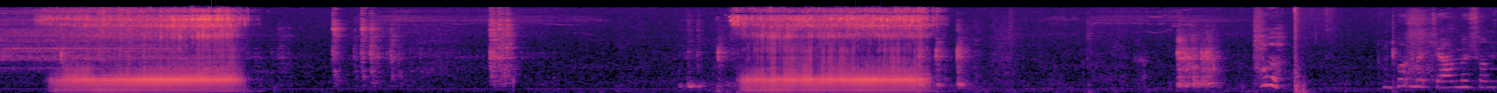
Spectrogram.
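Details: Sleeping French bulldog: two long, loud, rattling snore-like breaths, then quieter snorts and small noises in a quiet room; snoring.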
